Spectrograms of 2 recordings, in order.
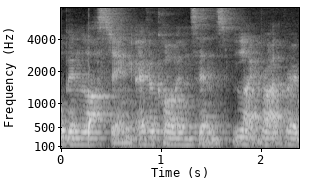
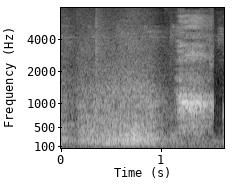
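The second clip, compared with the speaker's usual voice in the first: sharp delighted gasp; surprised gasp; 4 dB quieter than usual. Real, not acted. Opening hidden drawer.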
